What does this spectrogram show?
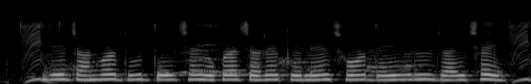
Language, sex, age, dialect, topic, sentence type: Magahi, female, 31-35, Western, agriculture, statement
